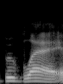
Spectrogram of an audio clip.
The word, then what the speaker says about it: Bublé: And he's just like forcing him, and he's like, it's actually pronounced Bublé.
